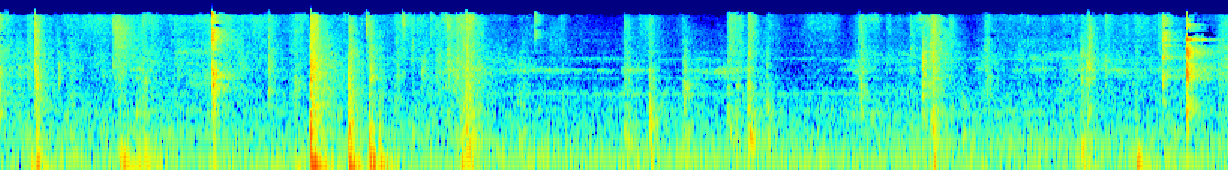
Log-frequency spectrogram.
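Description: Kitchen handling noises: knocks and clunks of things being set down and a fridge or cupboard door being worked, with a loud cluster of knocks about three seconds in and scattered lighter knocks after.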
